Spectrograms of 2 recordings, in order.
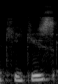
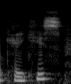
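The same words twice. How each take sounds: First: Kikis with an "ee" in the first syllable; other pronunciation. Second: Keikis with an "ay" in the first syllable; preferred pronunciation. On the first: Grower talking about orchid issues, KEE-kee pronunciation. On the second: Grower correcting to how they would pronounce it, KAY-kee pronunciation. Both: Shown as a demonstration. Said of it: "I would pronounce it keiki".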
